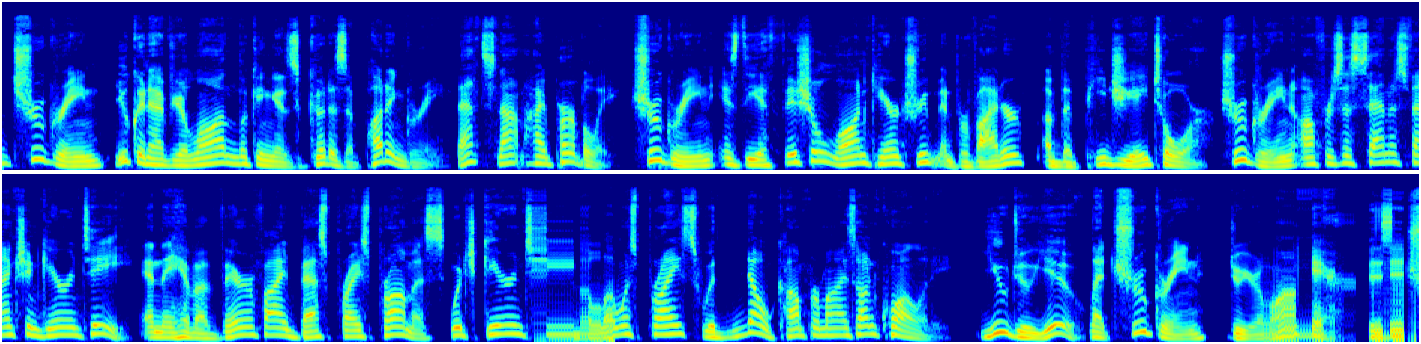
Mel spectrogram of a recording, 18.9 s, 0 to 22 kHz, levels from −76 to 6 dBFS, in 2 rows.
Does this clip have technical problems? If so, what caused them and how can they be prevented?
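Yes, robotic sound from repeated short buffers, from 13.00 to 13.54 s after "best price promise which" and from 17.86 to 18.88 s after "do your". A rigid 50 Hz buzz, which fits a 20 ms block likely being replayed when audio arrived late, replaces most, then about half, of the sound. Unlike silent dropouts, the gaps are filled, with a steady pitch instead of clicks. Larger playback buffers or a jitter buffer with proper concealment would prevent it.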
